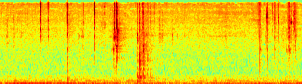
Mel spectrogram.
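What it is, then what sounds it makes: Glycerin soap bar being shaved. A utility knife blade shaves thin slices off a solid, red, translucent glycerin soap bar embossed with "Dalan," held between the fingertips, revealing its paler interior. Short, crisp, bright scraping clicks and cuts come in an irregular run over a steady low hum.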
